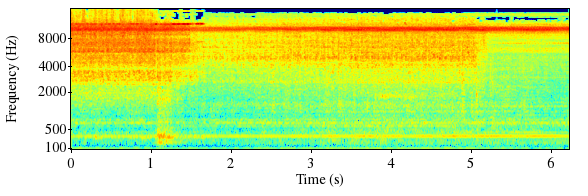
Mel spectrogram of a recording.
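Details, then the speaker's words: Myford ML7 lathe with 100mm (four-inch) chuck, cutting about 100 thou by hand: steady even hum and high whine with no rattle or judder, no vibration, excellent finish, no chatter. "that's about 100 pounds and no vibration at all so it's producing an excellent finish even at that depth"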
